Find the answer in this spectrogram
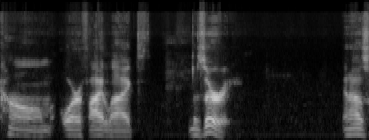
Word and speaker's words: Missouri: Half the state can't even pronounce the state right. So, Missouri. No, it's Missouri, you moron.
